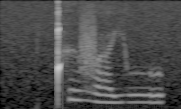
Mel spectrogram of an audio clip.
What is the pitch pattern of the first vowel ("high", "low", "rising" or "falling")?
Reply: high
